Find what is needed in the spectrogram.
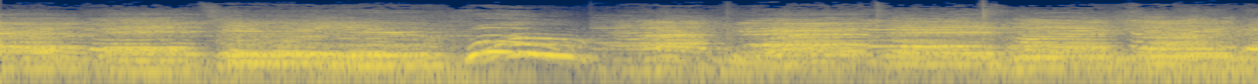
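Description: A group of voices singing a birthday song together in chorus at a restaurant table, with a loud swooping rise-and-fall cry about two and a half seconds in.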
